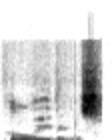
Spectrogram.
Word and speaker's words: Paulides: Well, yeah, I mean, and we're going to be going into David Palladius, or however you pronounce his last name, the one that It's did the. Go ahead. It's David Paulides.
